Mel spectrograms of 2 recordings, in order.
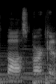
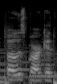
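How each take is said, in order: First: The name has a short vowel, like 'boss'. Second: The name has a long 'oh' vowel, like 'bose'. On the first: The speaker calls it wrong. "I almost read that as Boss Market" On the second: The speaker calls it right. "there's an E there"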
